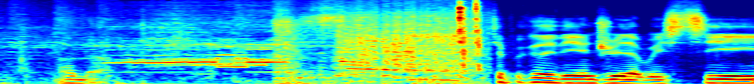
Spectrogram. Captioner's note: crash; yelling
